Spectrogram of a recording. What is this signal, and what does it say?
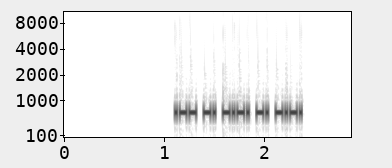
Morse code, heard as a keyed tone, about 47 wpm, 700 Hz. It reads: WNCNC
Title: Code Groups - 5 Letters - 50wpm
